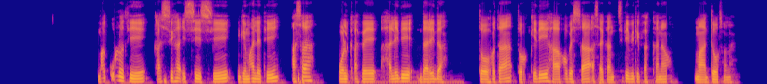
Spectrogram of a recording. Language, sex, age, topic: Gamo, male, 25-35, agriculture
